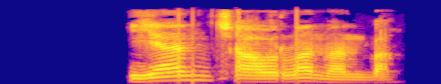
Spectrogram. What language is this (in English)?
Central Kurdish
